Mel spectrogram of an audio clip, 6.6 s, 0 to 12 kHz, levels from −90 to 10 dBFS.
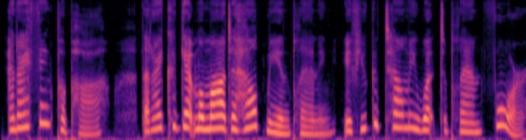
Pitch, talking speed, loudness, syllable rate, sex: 255 Hz, 210 wpm, -18 LUFS, 4.4 syllables/s, female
